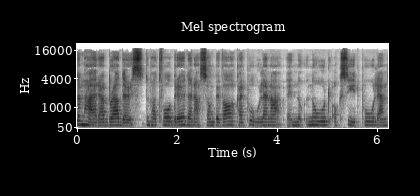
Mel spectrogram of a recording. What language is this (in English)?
Swedish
